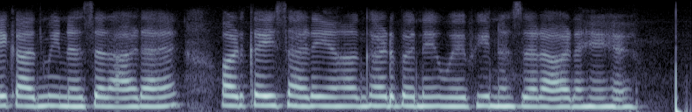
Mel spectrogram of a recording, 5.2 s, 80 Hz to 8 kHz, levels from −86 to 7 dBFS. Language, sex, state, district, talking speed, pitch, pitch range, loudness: Hindi, female, Bihar, Katihar, 220 wpm, 240 Hz, 235-250 Hz, -17 LUFS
